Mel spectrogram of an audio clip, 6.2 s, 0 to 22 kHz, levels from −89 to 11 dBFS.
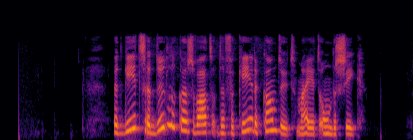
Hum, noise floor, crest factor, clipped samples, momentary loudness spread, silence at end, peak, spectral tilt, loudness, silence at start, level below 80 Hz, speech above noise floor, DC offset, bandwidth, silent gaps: none; -75 dBFS; 18 dB; under 0.1%; 7 LU; 0.8 s; -4 dBFS; -4.5 dB/octave; -20 LUFS; 1.7 s; -66 dBFS; 56 dB; under 0.1%; 8.2 kHz; none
